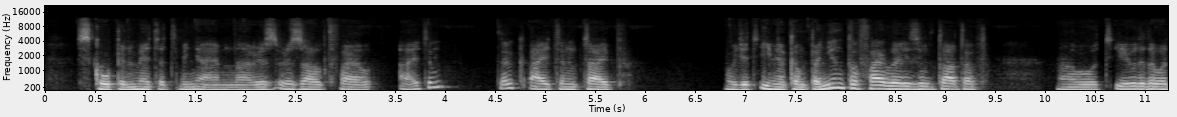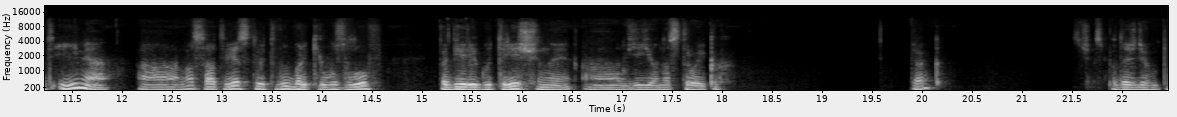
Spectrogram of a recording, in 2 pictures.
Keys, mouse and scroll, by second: 1.3 click, 2.3 click, 7.8 click, 12.3 click, 15.4 click.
